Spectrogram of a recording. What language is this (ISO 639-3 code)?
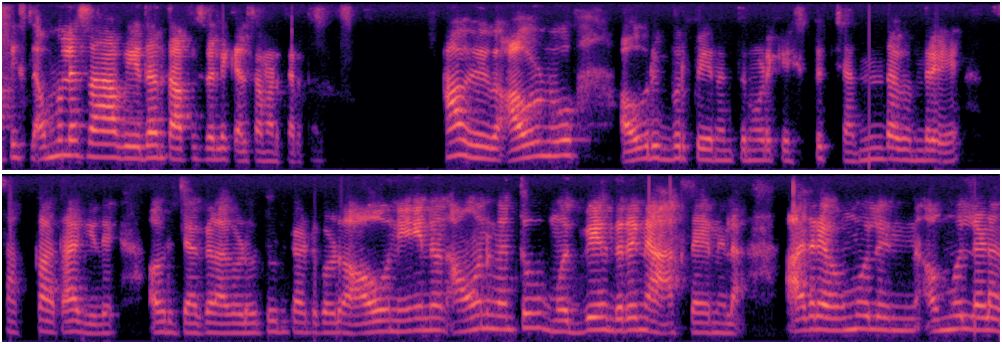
kan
